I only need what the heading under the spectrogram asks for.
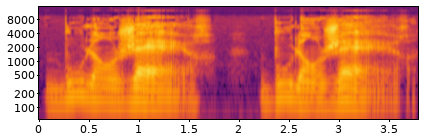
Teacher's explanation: you pronounce it like E, really open E sound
